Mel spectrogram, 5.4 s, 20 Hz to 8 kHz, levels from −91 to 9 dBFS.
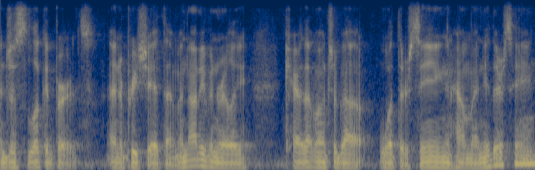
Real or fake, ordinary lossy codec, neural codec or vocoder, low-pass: real; Opus, 32 kbps; none; 7.2 kHz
